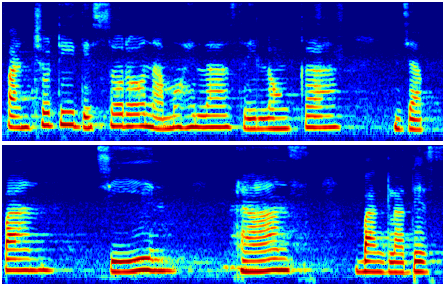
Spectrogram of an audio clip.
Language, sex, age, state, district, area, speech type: Odia, female, 60+, Odisha, Jajpur, rural, spontaneous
